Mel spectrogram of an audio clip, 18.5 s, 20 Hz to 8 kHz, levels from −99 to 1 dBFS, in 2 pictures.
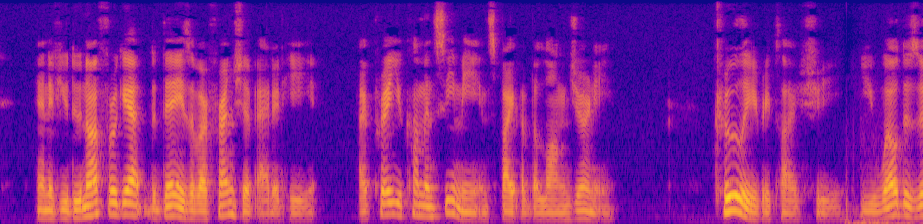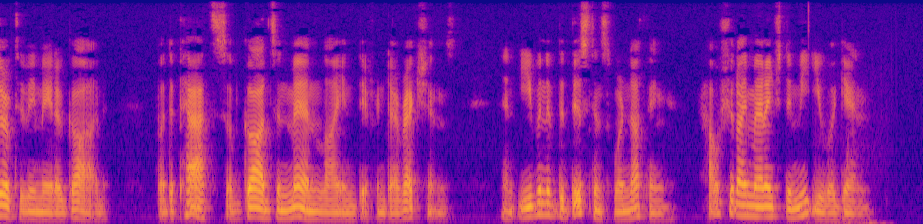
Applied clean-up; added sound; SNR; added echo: neural mask model Resemble Enhance denoiser.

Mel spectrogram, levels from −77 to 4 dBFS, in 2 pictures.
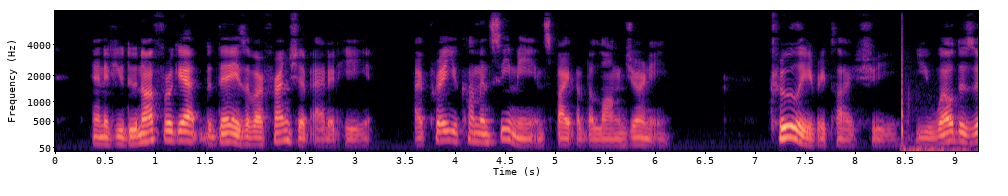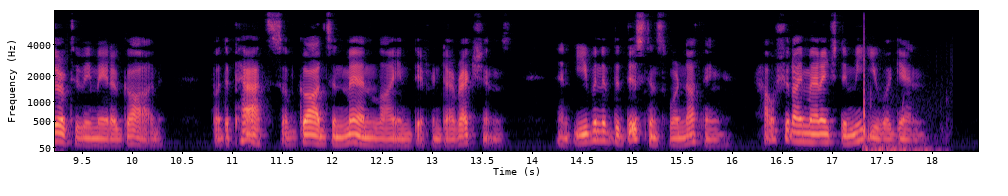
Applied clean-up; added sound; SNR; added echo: none; Fireworks; 12 dB; none.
